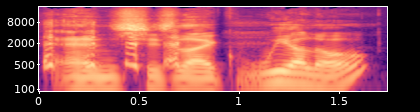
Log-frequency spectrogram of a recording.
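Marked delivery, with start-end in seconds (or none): 1.0-1.7 a lightly voiced cute French girl, higher; hint of a charming French girl answering the door. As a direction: give a sweet, lilting French hello. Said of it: "all cute and French".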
